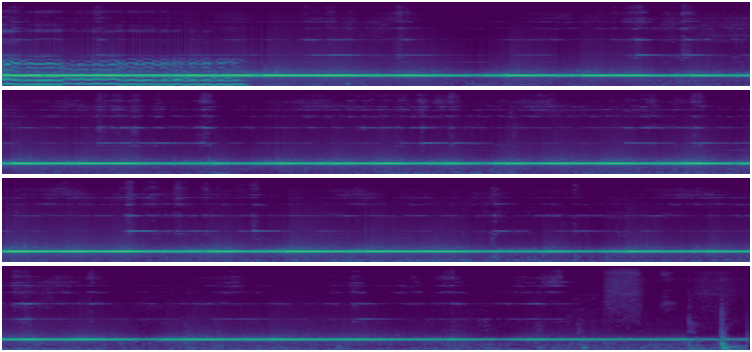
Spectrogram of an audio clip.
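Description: A singing bowl rings with one steady tone that fades slowly, faint higher overtones above it. A wordless sung voice over it stops about two seconds in.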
